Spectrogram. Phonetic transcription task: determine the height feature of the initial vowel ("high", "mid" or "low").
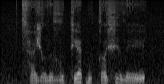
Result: low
